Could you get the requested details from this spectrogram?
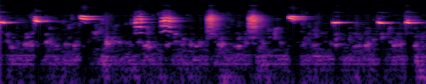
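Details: A common iora in East Java, recorded by phone during gurgling-water therapy to make it sing: high chirps and harsher buzzy notes alternating roughly twice a second over a steady babble of trickling water.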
